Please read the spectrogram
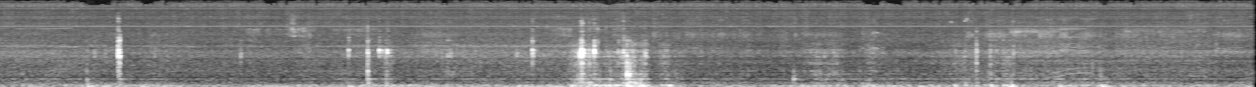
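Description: Airflow buffeting a pole-mounted action camera's microphone in flight under a paraglider: a steady low rumble with scattered clicks and knocks, and a louder burst about halfway through.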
